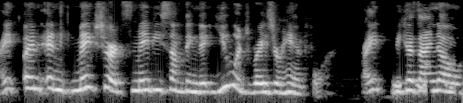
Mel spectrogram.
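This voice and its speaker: A woman with an unremarkable speaking voice and an American accent, at a moderate pace with ordinary pitch variation. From US Midwest. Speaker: communications and public speaking coach. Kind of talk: interview.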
